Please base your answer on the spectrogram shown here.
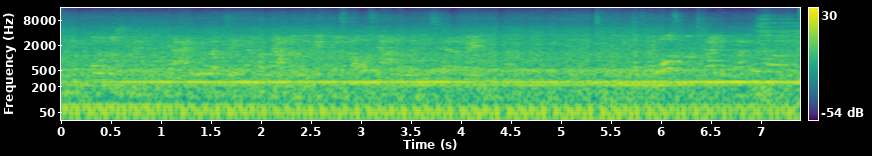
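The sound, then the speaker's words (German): Railway platform ambience at a Deutsche Bahn station in Germany, where several trains stand and a train terminates: a steady low rumble and a constant droning hum from an idling train, with busy background noise and faint indistinct voices throughout. “Am Bahnsteig.”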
